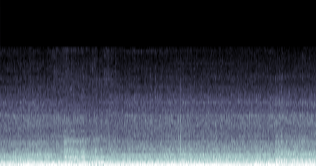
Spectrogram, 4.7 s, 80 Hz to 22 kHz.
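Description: BMW S1000RR inline-four sportbike engine running at a steady throttle while riding, its note holding one even pitch.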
